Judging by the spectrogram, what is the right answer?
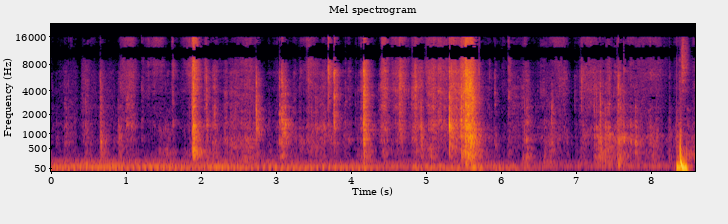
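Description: Rustling, scraping and small clicks of a tie-dye kit's packaging being handled and opened, with a louder rustle about five seconds in, over a steady low hum. Loud music cuts in just before the end.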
